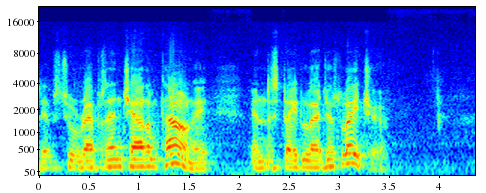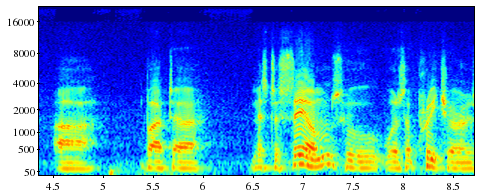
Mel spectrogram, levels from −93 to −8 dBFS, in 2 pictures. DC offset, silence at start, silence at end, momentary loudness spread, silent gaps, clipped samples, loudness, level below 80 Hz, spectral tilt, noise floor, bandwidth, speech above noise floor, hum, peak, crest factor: under 0.1%; 0 s; 0 s; 14 LU; none; under 0.1%; -27 LUFS; -58 dBFS; -5 dB/octave; -56 dBFS; over 20 kHz; 28 dB; none; -8 dBFS; 20 dB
